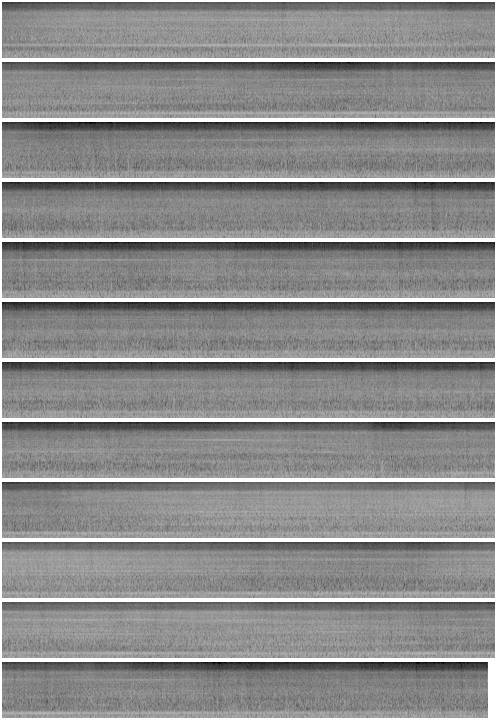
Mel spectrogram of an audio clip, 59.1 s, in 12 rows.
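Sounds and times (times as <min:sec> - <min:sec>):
heavy wind rush: 0:00.0 - 0:59.0
motorcycle engine at high rpm: 0:00.0 - 0:59.0.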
